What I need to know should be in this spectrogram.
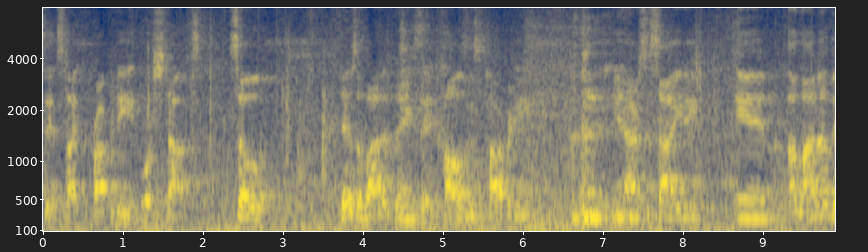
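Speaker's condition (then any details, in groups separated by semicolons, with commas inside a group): No condition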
